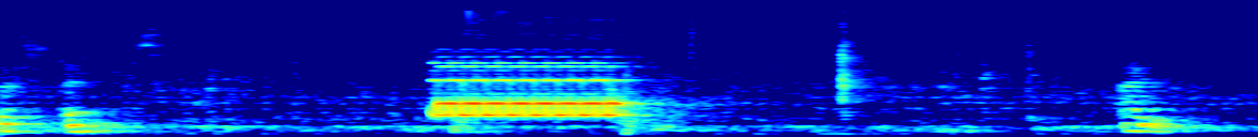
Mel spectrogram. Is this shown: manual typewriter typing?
no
